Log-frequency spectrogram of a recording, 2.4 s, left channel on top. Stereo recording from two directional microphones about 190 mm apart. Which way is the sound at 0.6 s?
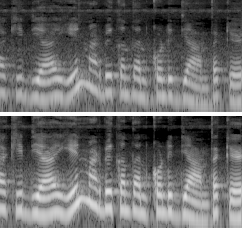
50° right (ahead or behind).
